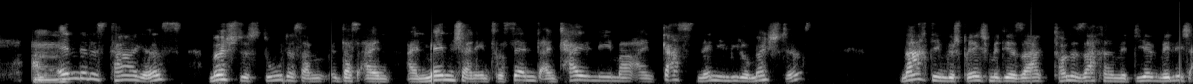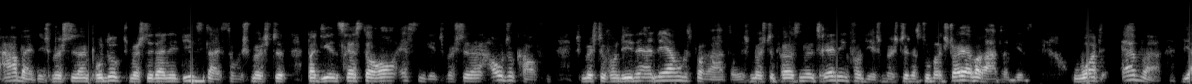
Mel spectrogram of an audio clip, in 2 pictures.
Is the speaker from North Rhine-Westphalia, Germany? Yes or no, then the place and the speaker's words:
yes; North Rhine-Westphalia, Germany; Und bei uns im Rheinland sagt man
